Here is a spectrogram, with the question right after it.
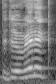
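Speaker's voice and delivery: high-pitched, failed Scottish accent; attempted Scottish accent. Shown as a demonstration. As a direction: have a clumsy go at a Scottish accent. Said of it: "I can't do it".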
